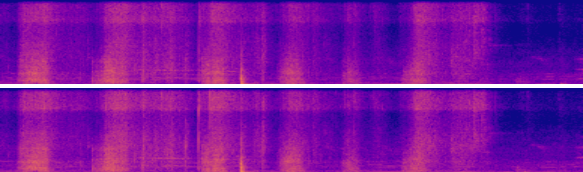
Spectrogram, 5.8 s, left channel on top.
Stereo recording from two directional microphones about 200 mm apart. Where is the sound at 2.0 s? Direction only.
50° right (ahead or behind).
